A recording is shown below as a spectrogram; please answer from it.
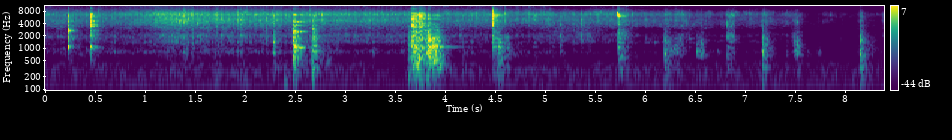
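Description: Garlic, tomato and red pepper sizzling in a pan for a vegan black rice dish, a soft steady fry broken by loud scraping stirs and clicks of a utensil against the pan.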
